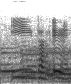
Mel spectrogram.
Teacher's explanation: vokal yang dihasilkan oleh gerak turun naiknya lidah bagian depan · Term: vokal depan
